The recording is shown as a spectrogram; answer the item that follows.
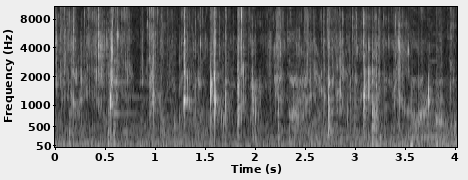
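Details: Black Labrador eating fried dough with sponge cake and vegetables, with irregular crunchy chewing clicks and smacking bites throughout.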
